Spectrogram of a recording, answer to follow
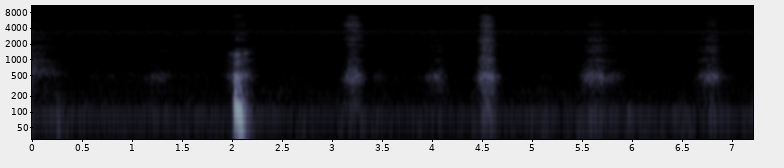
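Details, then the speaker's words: Person sneezing repeatedly, announcing "I gotta sneeze" and saying "excuse me" between them: about six short, soft sneeze-like bursts over seven seconds, with a steady background hum. "I gotta sneeze. Oh, oh no, I gotta sneeze. Whew. Excuse me."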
